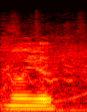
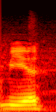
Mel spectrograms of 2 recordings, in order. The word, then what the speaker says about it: Millia: Like actually I really would like to show you Maso's Millia or Mia depending on how you want to pronounce it.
